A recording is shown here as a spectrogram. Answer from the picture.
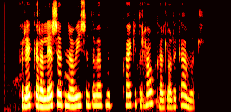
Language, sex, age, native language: Icelandic, female, 30-39, Icelandic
